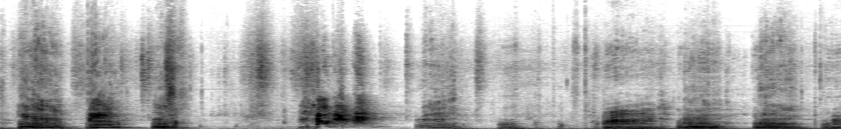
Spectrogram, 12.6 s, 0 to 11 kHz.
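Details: Two American Staffordshire Terriers playing, a 12-year-old brown male named Solo and a grey 1-year-8-month-old female named Shaya; loud bursts of barking and growling come in short runs with brief pauses.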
